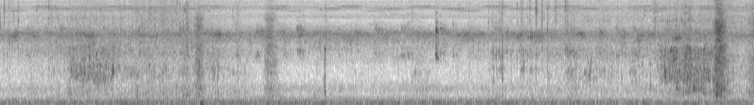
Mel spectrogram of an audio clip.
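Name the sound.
flood water flowing over fish trap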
